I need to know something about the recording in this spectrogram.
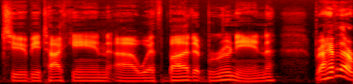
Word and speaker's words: Bruening: My name is that E in the middle kind of throws people off, but it is silent, so it's pronounced Bruening, and I appreciate you guys having me.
